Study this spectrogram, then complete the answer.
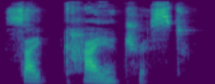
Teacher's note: the ch is not pronounced like a ch or anything, it's pronounced more like a k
